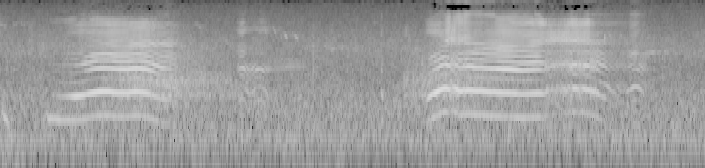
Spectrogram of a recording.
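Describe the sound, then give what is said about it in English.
A baby cries at a cemetery in two long, high-pitched wails with a short, quieter whimper between them. The loud, strained cries rise and fall in pitch, and no one talks over them. “It's not good to hear babies crying at cemeteries.”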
